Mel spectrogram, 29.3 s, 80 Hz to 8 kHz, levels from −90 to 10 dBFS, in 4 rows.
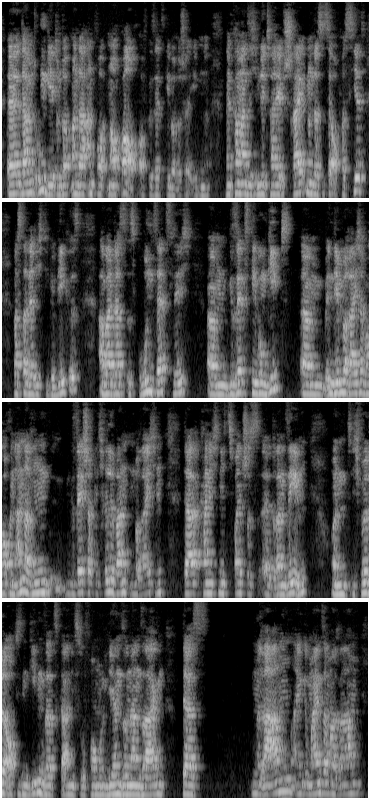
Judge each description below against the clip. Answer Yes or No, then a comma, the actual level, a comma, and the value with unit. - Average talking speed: Yes, average, 145 wpm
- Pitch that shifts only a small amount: Yes, narrow, 2.3 semitones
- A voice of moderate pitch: Yes, medium, 145 Hz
